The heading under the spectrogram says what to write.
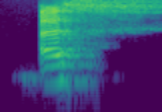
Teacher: Ada alhamsnya, aliran udara yang mengalir, kemudian juga dia sifatnya rawah, berarti suaranya juga mengalir. Ya, ada nafas mengalir, kemudian ada suara mengalir.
